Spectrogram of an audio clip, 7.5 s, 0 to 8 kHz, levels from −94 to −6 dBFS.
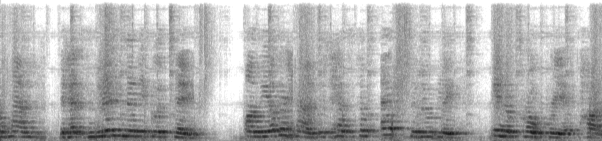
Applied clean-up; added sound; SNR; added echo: neural separator model SepFormer DNS4.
